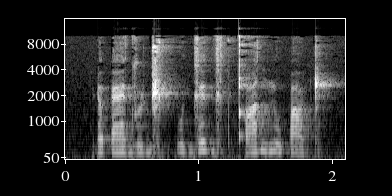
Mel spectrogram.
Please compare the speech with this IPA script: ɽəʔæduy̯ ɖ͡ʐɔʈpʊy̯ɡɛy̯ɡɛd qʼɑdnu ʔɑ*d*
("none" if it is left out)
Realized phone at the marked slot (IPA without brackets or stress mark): ʈ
